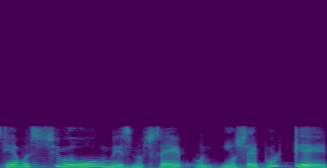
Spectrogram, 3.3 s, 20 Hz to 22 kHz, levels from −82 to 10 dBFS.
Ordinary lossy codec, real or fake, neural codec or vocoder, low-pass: none; fake; codec, 16 kHz, 1 kbps, FunCodec, trained on LibriTTS, 50 frames a second; 5.4 kHz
